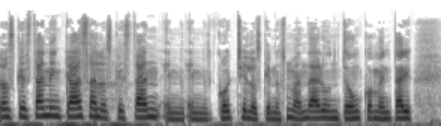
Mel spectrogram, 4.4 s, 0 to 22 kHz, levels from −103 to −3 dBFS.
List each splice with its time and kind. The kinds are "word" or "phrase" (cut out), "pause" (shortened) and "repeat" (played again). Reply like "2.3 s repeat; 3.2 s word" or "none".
1.8 s repeat; 2.9 s word; 3.4 s word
